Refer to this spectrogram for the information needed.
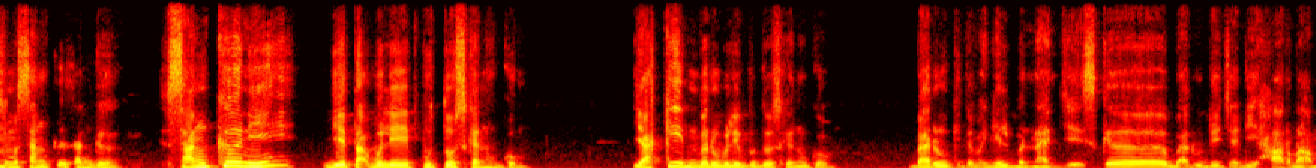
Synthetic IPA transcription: t͡ʃumasaŋkəsaŋkə | saŋkəni | diat̪aʔbolɛhput̪ʊskanhɦukʊm | jakɪnbaɾubolɛhp̬ut̪ʊskanhukʊm | baɾuk̬it̪apaŋɡɪlbənad͡ʒɛskəbaɾudiəd͡ʒadiha̰ɾa̰m

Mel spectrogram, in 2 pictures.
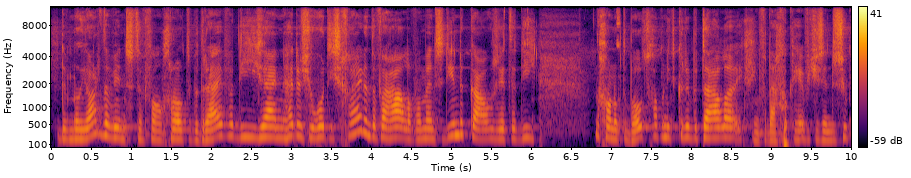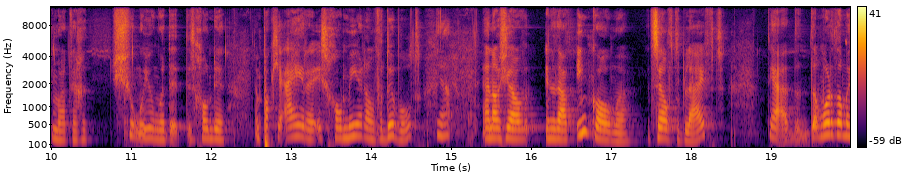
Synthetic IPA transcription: dəmɪlˠjardəʋɪnstəfɔnxrowtəbədrɛjvədizɛjnɦɛdøsjəɦuːət̚disxrɛjdəndəfərɦaːlˠəfɔnmɛnsədiɪndəkawzɪtədi | xoːnok̚dəboːtsxɔpənitkønəbətaːləɪkxɪŋfɔndaːxoːkeːvəntjəsɪndəsypərmark̚tɛxɪk | ʃoŋəjoŋəxʋoːndə | ənpakʰjəʔɛjəɾəʔɪsxʋoːnmɪːrdɔnfərdøbəlˠt | ʔɛnɔlˠsjɔwɪndərdaːtɪnkoːmə | ətsɛlˠvdəblɛjft | ja̰dɔnʋɔrtətɔlˠm

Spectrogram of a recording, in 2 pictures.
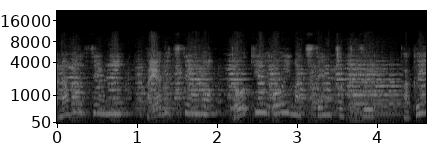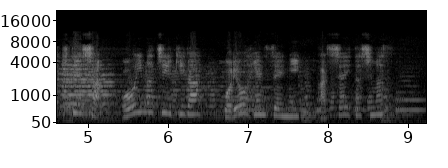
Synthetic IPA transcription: anabãɰ̃sẽ̞ɲ̟ːihajabɯt͡sɨ̥sẽ̞nːo̞t̪o̞ːkʲɨːʔo̞ːimat͡ɕi̥sẽ̞ɲt͡ɕo̞kɯ̟̥t͡sɨːkakɯ̟ikʲi̥t̪e̞ːɕao̞ːimat͡ɕiɯkʲiɡa | ɡ̥o̞ɾʲo̞ːhẽ̞ɰ̃se̞ɲ̟ːihaɕːait̪aɕimasɨ̥

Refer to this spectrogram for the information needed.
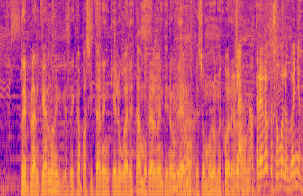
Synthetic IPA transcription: re̞plant̪jaɾno̞sire̞kapasit̪aɾe̞ŋke̞luɣaɾest̪amosrealment̪eino̞kɾeemo̞ske̞so̞mozlo̞zme̞xo̞ɾezβlaɾanokɾeelokeso̞mozlozðweɲo

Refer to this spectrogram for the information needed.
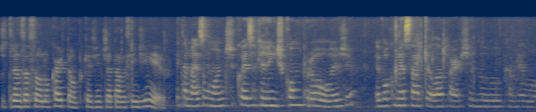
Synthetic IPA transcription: d͡ʒɪt̪ɾɐ̃zasɐ̃w̃nʊkaɾt̪ɐ̃w̃poɾkeaʒẽnt͡ʃɪʒat̪avɐsĩj̃d͡ʒĩɲḛjɾʊkɪt̪ẽj̃majzũmõnt͡ʃɪd͡ʒɪkojzɐkɪɐʒẽnt͡ʃɪ̥kõmpɾooʒɪ | ewvokomesapelɐpaɾt͡ʃɪd̪ʊkamelõ

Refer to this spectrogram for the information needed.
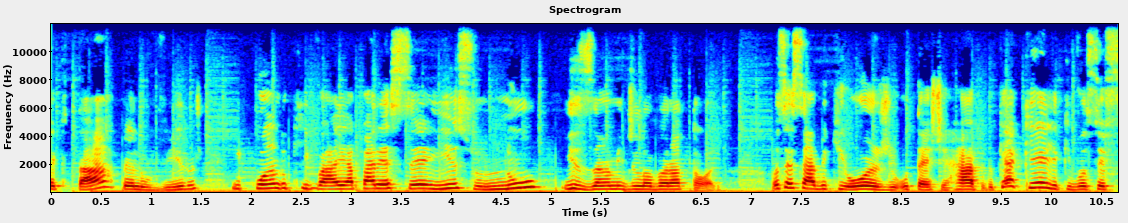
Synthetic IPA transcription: ekt̪aɾpelʊviɾʊs | ɪkwɐ̃nd̪ʊkʰɪvajapaɾeseɾisʊnʊ | izɐ̃mɪd͡ʒɪlaboɾat̪ɔ̰ɾjʊ | vosesabɪkɪoʒɪʔʊt̪ɛʃt͡ʃɪɦapid̪ʊkɪɛakelɪkɪvosef

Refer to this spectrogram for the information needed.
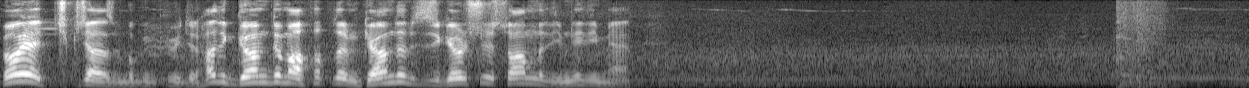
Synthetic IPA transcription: b̥øjlʲɛt͡ʃʰɯ̥kʰɯd͡ʒazbuɟyɲcʰyvid̪joɦad̪iɟømd̪ymahpaplˠaɾɯmɟømd̪ymsizɛɟøɾyʃyɾɛsuanˠmad̪ɯjɯmne̞d̪iːimja̰ːnɪ

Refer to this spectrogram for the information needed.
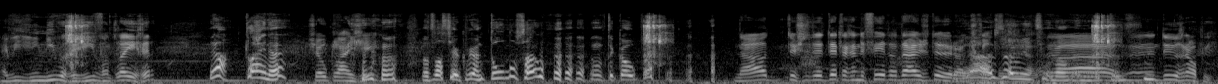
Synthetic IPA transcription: ɛvisiniʋəχəzinfɔnətleːɣər | jaklɛjnɛ | sowklɛjnsə | dɔtʋɔsdiokʋɪɹəntɔnɔfsowɔmtəkowpə | nowtʏsəndədɛrtəχɛndəfɪːtəχdœɥzəntøːɾojazowits | ndyːxrɑpḭ

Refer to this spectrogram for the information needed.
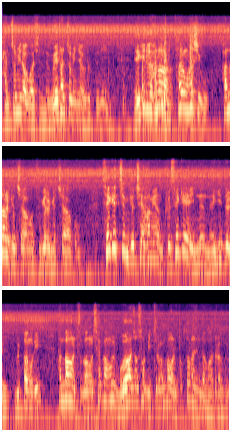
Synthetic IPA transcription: kant͡ɕ͈ʌmiɾaɡohaɕʰinɯndewe̞dant͡ɕ͈ʌmiɲakɯɾʌt͈ɯɲi | e̞ɡiɾɯɭɦanasʰajoŋɭɦaɕʰiɡo | hanaɾɯɭkjot͡ɕʰe̞ɦaɡotuɡe̞ɾɯɭk̬jot͡ɕʰe̞ɦaɡo | sʰe̞ɡe̞t͡ɕ͈ʰɯmkjot͡ɕʰe̞ɦamjʌnkɯsʰe̞ɡe̞ːinːɯne̞ɡidɯɭmuɭp͈aŋuɾi | hanbaŋɯɭtubaŋɯɭsʰe̞baŋɯɭmojɦad͡ʑʌsʰʌmitʰɯɾohanbaŋuɾit͈ʌk̚t͈ʌɾʌd͡ʑindaɡohadʌɾaɡojo

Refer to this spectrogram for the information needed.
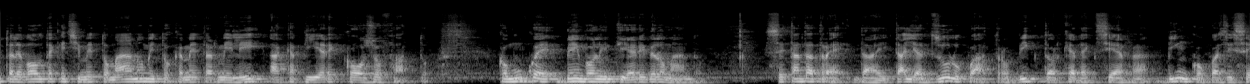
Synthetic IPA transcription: ut̪ːelevɔlt̪eket͡ʃːimet̪ːomaːnomit̪okːamet̪ːermiliakːapiːɾekʰɔːzaɔfːa̰t̪ːo | komuŋkwebɛɱvolent̪jɛːɾiveloma̰nd̪o | set̪ːant̪at̪ɾɛ̰d̪ait̪aljad̪zulukwa̰t̪ːɾo̰vikt̪orkɛvɛksjɛrːa̰viŋkokwaːzis

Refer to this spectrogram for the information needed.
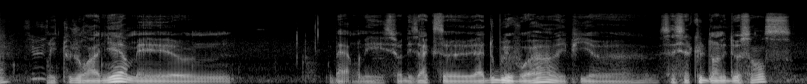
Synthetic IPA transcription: ɛt̪ʰuʒuʁanjɛʁmɛø | ba̰ɔ̰̃nɛsyʁd̪ezaksøad̪ubləvwaepɥiøsasiʁkʲyld̪ɑ̃led̪øsɑ̃s

